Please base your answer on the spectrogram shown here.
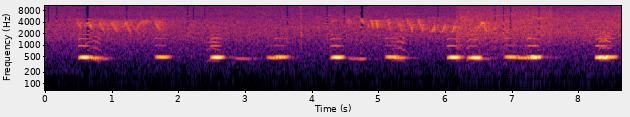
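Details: European fire-bellied toads calling in a pool in the castle park of Raduň, Opava district, Czech Republic. Mellow low hoots come irregularly, sometimes doubled or overlapping, as if more than one caller, over soft background noise.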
